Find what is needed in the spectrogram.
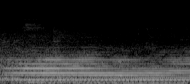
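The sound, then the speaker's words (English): A steady, droning buzz of drones overhead in Gaza, holding one even pitch with layered harmonic tones and no breaks, continuous. “Back home, amid the constant noise of drones overhead,”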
